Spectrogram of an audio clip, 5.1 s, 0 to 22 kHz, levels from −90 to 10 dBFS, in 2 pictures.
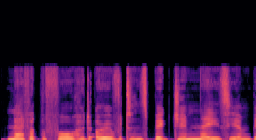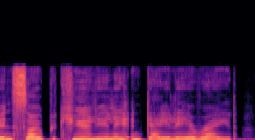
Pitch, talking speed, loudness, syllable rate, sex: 240 Hz, 140 wpm, -16 LUFS, 5.0 syllables/s, female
